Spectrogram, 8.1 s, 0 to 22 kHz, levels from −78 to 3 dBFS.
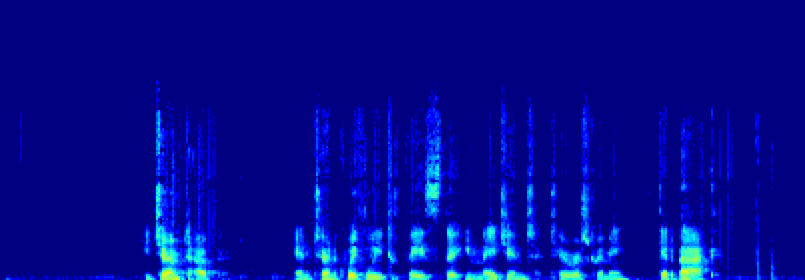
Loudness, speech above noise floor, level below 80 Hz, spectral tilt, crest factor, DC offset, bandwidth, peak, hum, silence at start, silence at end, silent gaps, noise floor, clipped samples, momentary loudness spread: -38 LUFS; 36 dB; -76 dBFS; -4 dB/octave; 24 dB; under 0.1%; 15.5 kHz; -16 dBFS; none; 1.45 s; 0.35 s; none; -74 dBFS; under 0.1%; 21 LU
